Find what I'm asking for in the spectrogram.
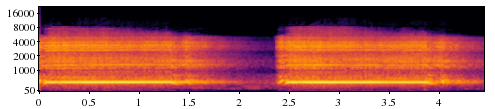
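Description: A klaxon horn sounds twice, each a loud, harsh, buzzy blast lasting over a second with a rising swoop at the start, separated by a short gap. No one talks.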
